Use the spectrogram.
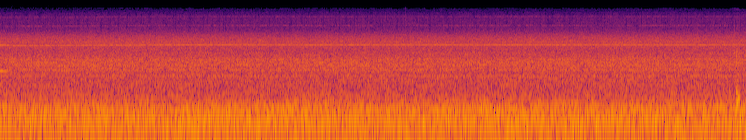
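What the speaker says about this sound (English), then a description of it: "Let's go ahead and start the APU." Steady, continuous engine whine with a thin high tone as the auxiliary power unit runs on an Avro RJ airliner in a flight simulator, an unchanging drone with no talking.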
